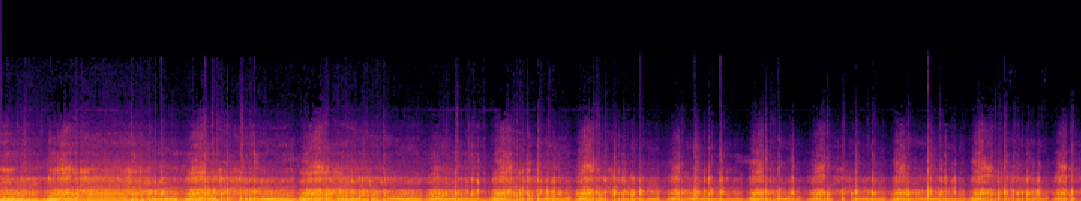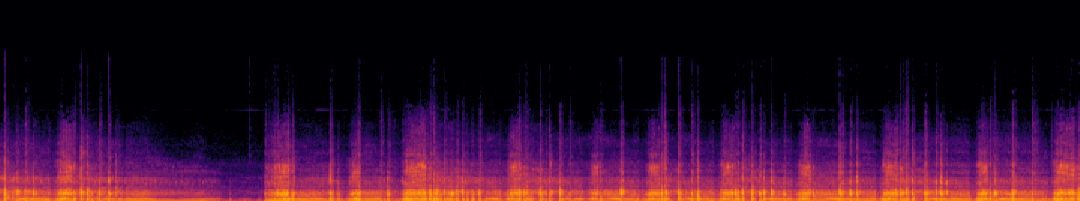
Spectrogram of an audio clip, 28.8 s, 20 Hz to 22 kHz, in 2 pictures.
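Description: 2018 Audi RS3 Sportback's 2.5 TFSI turbocharged five-cylinder engine revved repeatedly while the car stands still, quick blips rising and falling in pitch, with crackling from the exhaust between them. A little past halfway the revving drops away for about a second, then starts again.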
